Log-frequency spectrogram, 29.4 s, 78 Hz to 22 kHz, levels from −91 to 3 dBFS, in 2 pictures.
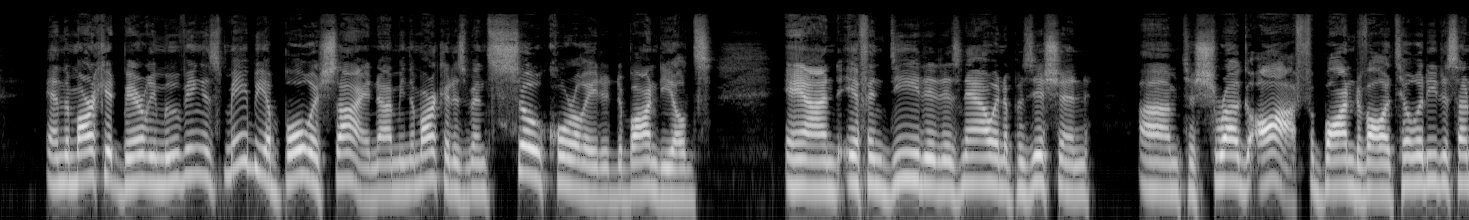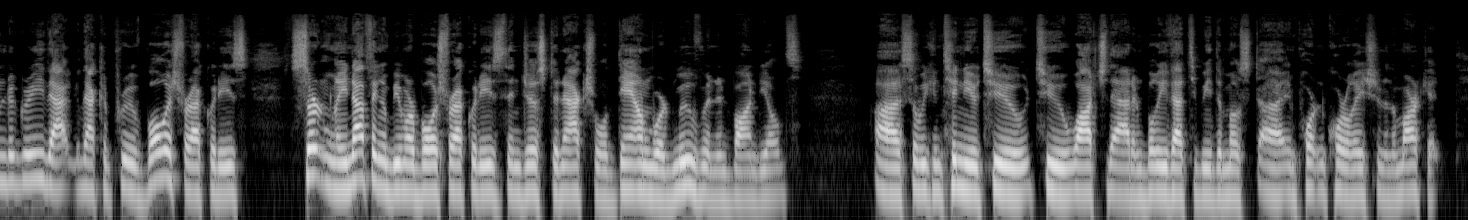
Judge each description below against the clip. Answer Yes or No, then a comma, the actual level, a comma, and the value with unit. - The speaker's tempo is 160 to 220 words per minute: Yes, average, 170 wpm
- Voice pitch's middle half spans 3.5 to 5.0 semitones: Yes, average, 4.5 semitones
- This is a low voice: No, medium, 170 Hz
